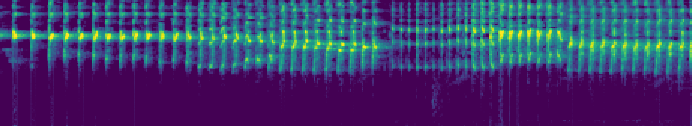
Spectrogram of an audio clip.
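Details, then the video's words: Lovebird in long 'ngekek panjang' chattering used as a training recording for other lovebirds: rapid, high, sharp notes about seven per second in an unbroken run, briefly softer midway, then resuming strongly. "suara burung lovebird ngekek panjang"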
